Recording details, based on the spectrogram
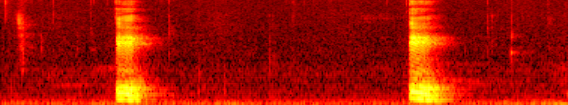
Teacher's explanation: closed E, mouth is more closed in a sort of smile shape, and your tongue is higher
